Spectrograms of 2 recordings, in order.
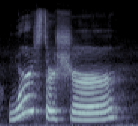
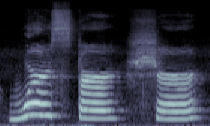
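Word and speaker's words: Worcestershire: things that we have so Worster sure wor not worest say wor wor Worster sure sauce Worster sure sauce it's worst sure like the sauce it's worst or sure like the sauce it's worst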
